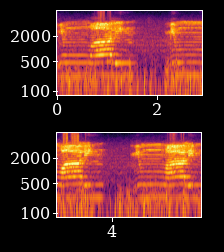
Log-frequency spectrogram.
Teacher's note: نون ساکن کے بعد واو آیا ہے، ادھر ادغام مع الغنہ کر کے پڑھیں گے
